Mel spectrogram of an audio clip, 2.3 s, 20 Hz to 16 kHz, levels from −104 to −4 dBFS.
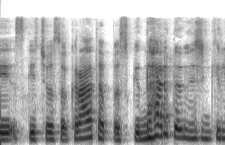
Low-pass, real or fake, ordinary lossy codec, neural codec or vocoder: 9.9 kHz; fake; MP3, 96 kbps; vocoder, 22.05 kHz, 80 mel bands, Vocos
